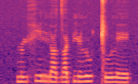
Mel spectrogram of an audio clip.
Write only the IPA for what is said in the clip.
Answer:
ɳ y˨ x i˦ r y˨ dˤ u˨ pʲ ø˦ l u˦ ǀ u˨˦ l e˦

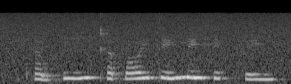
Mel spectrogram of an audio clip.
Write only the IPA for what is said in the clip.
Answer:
pʰ ɐ˨˩ w h iː˨˥ kʰ ɐ˨ p̚ ɔː˨˥ j t̪ e˨˥ j m e˧ j s ɪ˨˥ k̚ f e˨ j

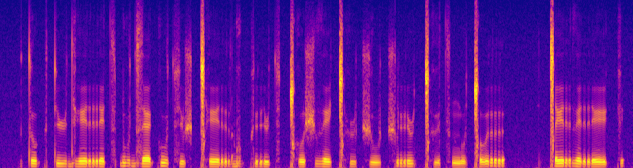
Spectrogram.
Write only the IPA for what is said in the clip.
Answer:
t ʊ k t y dʱ e r e t͡s ɓ u d͡z ɛ k u t͡s y ʃ ǀʰ e r ɡ u k r y t͡s ǀʰ ʊ ʃ ð e ǀʰ ʉ t͡ʃ u t͡ʃ r ʉ ǀʰ ɨ t͡s ŋ ʊ ǀ ʊ r | ǀ e r ð e r e k

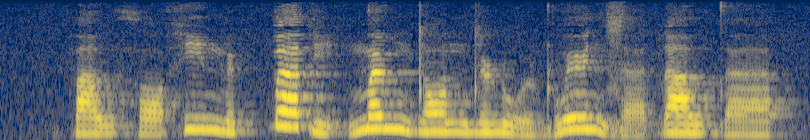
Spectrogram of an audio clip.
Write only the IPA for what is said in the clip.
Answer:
p a˩ w x ɔ˩ x i˥ m ø˧ p ɓ ɐ˥ ɗ i˩ ʔ m ɐ˥ ɳ n d ɔ˧ n d ø˧ ɳ w u˩ ɖ w ø˥ n z ɐ˩ ɗ a˥ w d̪ ɐ˧

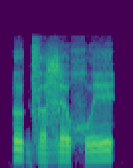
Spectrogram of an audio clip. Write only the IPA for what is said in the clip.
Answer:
ə ɡ z ɐ ɮ ɛ χʷ e

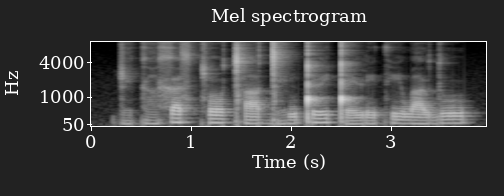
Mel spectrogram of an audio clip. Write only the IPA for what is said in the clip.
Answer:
ʈ e̤˨ k a̤˧ x ɐ˦ s cʰ o˦ ǀʰ a˧ ɡ͡ǀ e̤˧ ŋ ǃ ɨ˦ i̯ ǃ e˨ y̯ ɾ i˨ t̪ʰ i˧ w a˧ u̯ d u˦

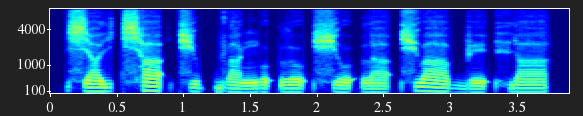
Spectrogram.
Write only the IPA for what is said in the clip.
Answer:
ɕ a˧ j t͡ɕʰ a˦ ʔ t͡ɕ u˨ p̚ ɡ w a˨˩ ŋ o˨ ʔ l o˨ ʔ ɕ o˨ ʔ l a˨ ʔ ɕ w a˥˧ b e˨ ʔ h j a˦

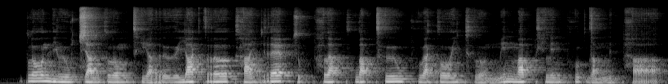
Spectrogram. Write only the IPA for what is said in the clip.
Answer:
p l oː˥˩ n j ɯː˧ w t͡ɕ a˧ n k l o˧ m tʰ i˨˩ a̯ r ɯː˦˥ j aː˥˩ k̚ t r ɤː˥˩ kʰ a˦˥ j p r ɛː˥˩ p̚ s u˨˩ k̚ pʰ l a˦˥ p̚ kʰ w a˦˥ p̚ tʰ ɯː˥˩ w pʰ u˧ a̯ k oː˦˥ j kʰ l o˨˩ n m i˥˩ n m a˥˩ p̚ kʰ l i˦˥ n pʰ u˥˩ ʔ d a˧ m n i˥˩ t̚ pʰ aː˨˩

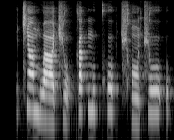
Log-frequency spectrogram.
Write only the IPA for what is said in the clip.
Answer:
t͡ɕ ã˦ m w a˨˩ t͡ɕ o˨ ʔ k a˦ t̚ m u˧ kʰ o˦ ʔ t͡ɕʰ ɔ̃˨˩ t͡ɕ o˦ ʔ

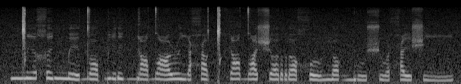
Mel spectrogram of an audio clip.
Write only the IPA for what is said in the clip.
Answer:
ŋ͡ǀ i˧ χ i˧ ŋ͡m e˧˩˧ d ɒ˧˩˧ ɓ i˧ ɾ i˧ ɡ͡b i˧˩˧ dˤ u˧˩˧ ɹ i˧˩˧ ħ ɒ˧˩˧ ǀʰ i˧ dˤ i˧ ʃ ɒ˧ r ɒ˧ χ u˧˩˧ n ɒ˧ ɡ͡b u˧˩˧ ʃ u˧˩˧ ħ e˧ ʃ i˧˩˧

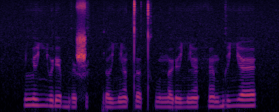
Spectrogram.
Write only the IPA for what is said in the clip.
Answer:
l ɪ˦ ʎ ɵ˧ ɾʲ ɛ˨ b ɪ˨ ʂ | ɾ ə˨ ʎ ɐ̃˧ t ə˨ tʰ u˨ n ɐ˨ ɾʲ ɐ˨ ʎ ɛ̃˨ h ɛ̃˧ b ɪ˦ ʎ ɛ˦

